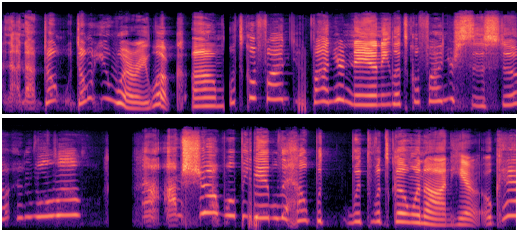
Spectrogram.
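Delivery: put-on calm the crying boy down gently; soothing auntie.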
